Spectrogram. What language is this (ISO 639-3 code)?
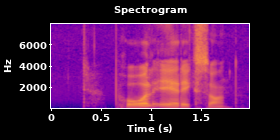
swe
